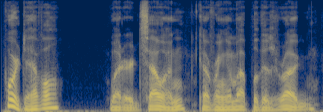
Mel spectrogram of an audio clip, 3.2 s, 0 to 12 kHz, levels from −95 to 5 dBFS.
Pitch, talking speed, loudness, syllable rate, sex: 90 Hz, 185 wpm, -18 LUFS, 6.3 syllables/s, male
